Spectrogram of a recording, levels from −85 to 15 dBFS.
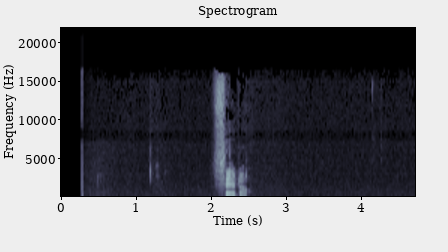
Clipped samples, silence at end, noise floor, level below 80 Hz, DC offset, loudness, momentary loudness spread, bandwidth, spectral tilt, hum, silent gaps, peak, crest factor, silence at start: under 0.1%; 2.25 s; -60 dBFS; -72 dBFS; under 0.1%; -22 LUFS; 28 LU; 16.5 kHz; -1 dB/octave; none; none; 0 dBFS; 30 dB; 2.05 s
